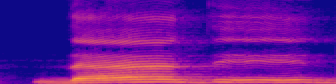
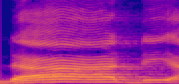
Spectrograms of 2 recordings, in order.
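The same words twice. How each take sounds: First: The consonant is pronounced softly. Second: The consonant is pronounced harshly. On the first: The speaker calls it right. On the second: The speaker calls it wrong.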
